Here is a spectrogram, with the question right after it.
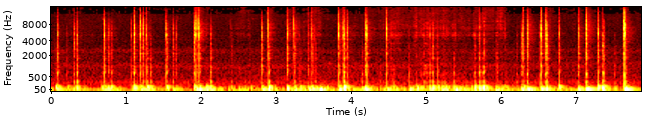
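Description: A white spherical Blue Snowball USB microphone, a hollow plastic shell with a perforated metal grille resting on a stand, is tapped rapidly by the long manicured nails of both hands. The result is a fast, irregular patter of short, dry clicks with bright tips over a deep, boomy low thump that fills the mic.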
